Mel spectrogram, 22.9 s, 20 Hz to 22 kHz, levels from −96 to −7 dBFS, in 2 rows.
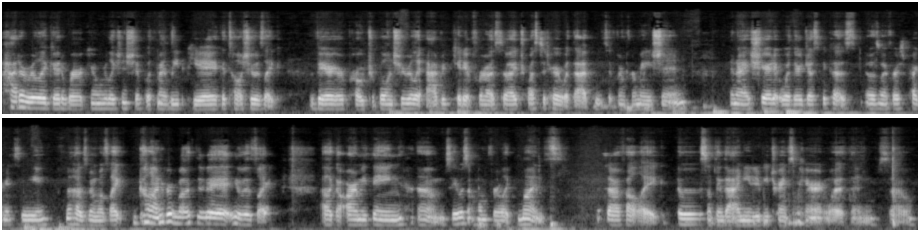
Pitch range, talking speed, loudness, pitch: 140-165 Hz, 225 wpm, -25 LUFS, 145 Hz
